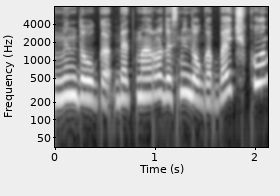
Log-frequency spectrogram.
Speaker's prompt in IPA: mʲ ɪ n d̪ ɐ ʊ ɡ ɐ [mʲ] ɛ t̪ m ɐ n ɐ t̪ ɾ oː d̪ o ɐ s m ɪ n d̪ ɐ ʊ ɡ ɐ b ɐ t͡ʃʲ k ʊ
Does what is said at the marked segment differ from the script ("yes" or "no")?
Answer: yes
